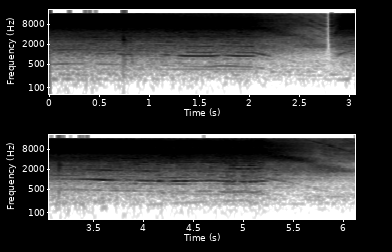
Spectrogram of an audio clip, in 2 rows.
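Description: A small power-tool cutting disc slices a wooden dowel at a 45-degree angle, a loud whining grind held for about two seconds, a brief break, then a second whining pass that slowly fades, with no talking.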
